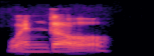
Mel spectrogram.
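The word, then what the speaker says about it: Wyndle: I know I'm wrong about everything, but I say his name is Windel. – I think that's actually how it is. I was just going along with what Dave said. – Yeah, it's Windel.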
